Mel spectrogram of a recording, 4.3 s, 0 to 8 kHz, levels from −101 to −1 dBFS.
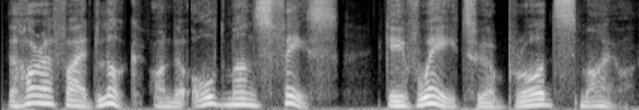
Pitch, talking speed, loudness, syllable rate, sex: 130 Hz, 195 wpm, -19 LUFS, 4.5 syllables/s, male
